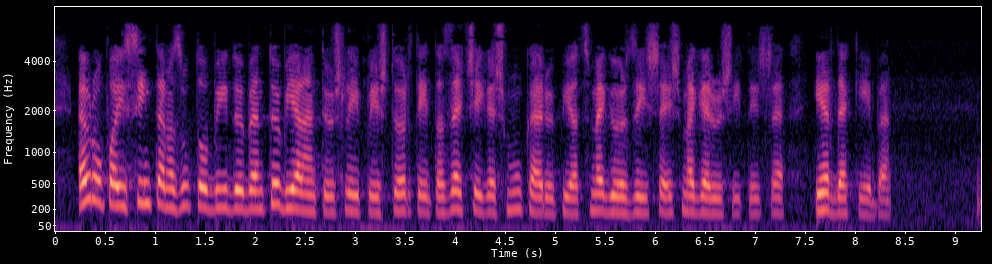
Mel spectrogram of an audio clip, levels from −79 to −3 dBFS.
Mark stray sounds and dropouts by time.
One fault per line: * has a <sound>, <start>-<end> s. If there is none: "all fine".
all fine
